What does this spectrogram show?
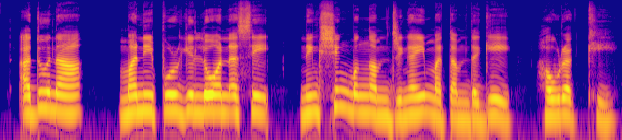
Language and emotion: Manipuri, neutral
